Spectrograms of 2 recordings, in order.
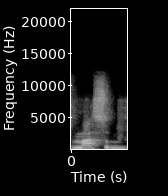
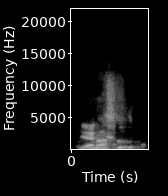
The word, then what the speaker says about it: Masham: I should say that it's Massam. You pronounce it Massam.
